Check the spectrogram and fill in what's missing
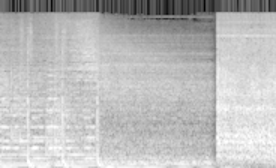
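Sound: police helicopter flying overhead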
